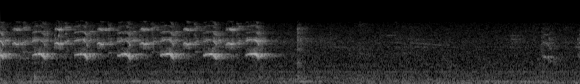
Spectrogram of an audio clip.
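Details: A canary, recorded in 2008, sings a fast series of clear, ringing whistled notes, about two a second, for under three seconds, then falls quiet in a still indoor room.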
